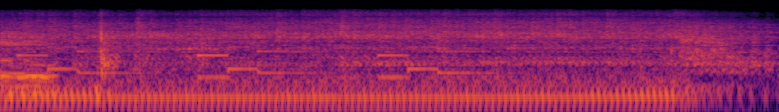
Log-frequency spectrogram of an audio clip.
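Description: A Ford Focus ST engine, being revived, turns over with a brief crank, then settles into a steady, loud running drone that fades slightly at the end.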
